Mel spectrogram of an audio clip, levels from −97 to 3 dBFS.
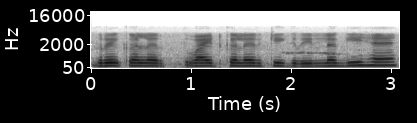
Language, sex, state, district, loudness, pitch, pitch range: Hindi, female, Maharashtra, Mumbai Suburban, -13 LUFS, 195 Hz, 195-205 Hz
